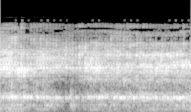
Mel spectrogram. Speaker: i can never hold it in long enough ah fail burp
